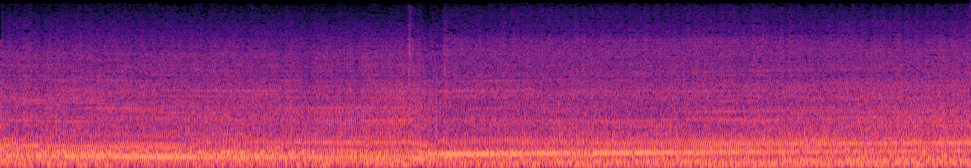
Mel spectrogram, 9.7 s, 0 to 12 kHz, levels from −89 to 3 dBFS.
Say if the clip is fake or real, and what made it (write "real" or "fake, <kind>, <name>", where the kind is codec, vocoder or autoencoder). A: real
